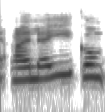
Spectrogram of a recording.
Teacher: आइन को आइन की तरह पढ़ना है, गले से,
